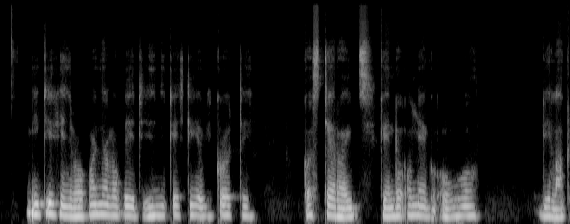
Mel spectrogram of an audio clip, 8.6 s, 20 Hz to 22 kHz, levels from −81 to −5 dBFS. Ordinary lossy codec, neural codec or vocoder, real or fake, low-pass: Opus, 32 kbps; codec, 44.1 kHz, 2.6 kbps, DAC; fake; 19.8 kHz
